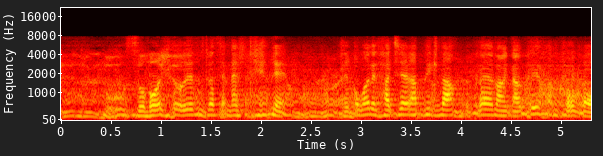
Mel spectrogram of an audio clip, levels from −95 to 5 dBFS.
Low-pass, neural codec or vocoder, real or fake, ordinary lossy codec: none; codec, 16 kHz, 1 kbps, FunCodec, trained on LibriTTS, 50 frames a second; fake; none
